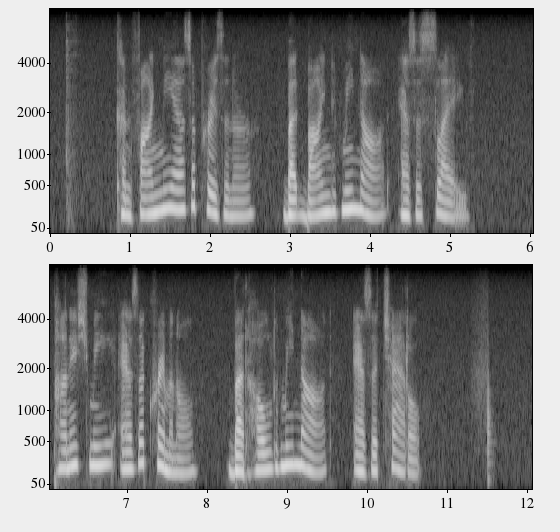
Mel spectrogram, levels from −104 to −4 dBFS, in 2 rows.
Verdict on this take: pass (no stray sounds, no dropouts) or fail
fail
